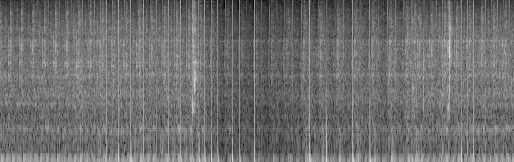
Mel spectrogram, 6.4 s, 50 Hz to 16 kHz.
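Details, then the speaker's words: 1975 BMW R75/6 airhead boxer, one HT lead pulled: single cylinder firing with lumpy uneven beats, more than five strokes before faltering (aim three); Bing carburettors out of balance, butterfly and mixture screws to be adjusted. "and we have more than five so that's gone back on what i'm going to do now is adjust this cylinder"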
